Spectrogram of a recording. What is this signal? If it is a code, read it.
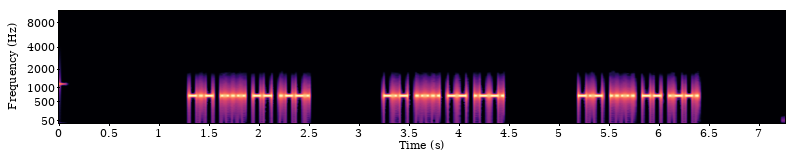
Morse code, heard as a keyed tone, about 44 wpm, 700 Hz. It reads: K5MP K5MP K5MP
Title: Call Signs Repeated 2x - 45wpm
